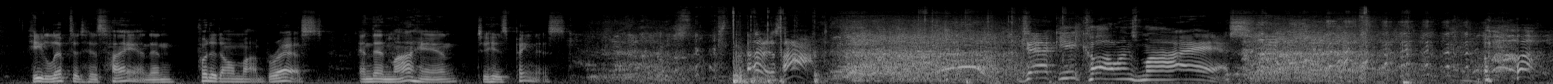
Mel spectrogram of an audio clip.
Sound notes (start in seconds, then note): 8.5 crowd laughing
